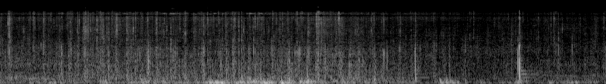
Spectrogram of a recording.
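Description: Bicycle tyres rolling over a gravel track: a continuous crackle of small stones with many little clicks, a few low rumbles about two and three seconds in, and one sharp click just after five seconds.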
